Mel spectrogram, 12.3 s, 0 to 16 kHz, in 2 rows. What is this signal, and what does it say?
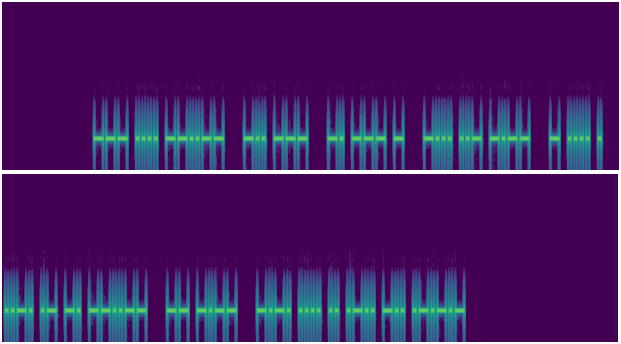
Morse code, heard as a keyed tone, about 37 wpm, 700 Hz. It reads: OH, DO NOT BUY THE FAN, MY CHILD.
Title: Sentences from Top 1300 Words 40wpm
